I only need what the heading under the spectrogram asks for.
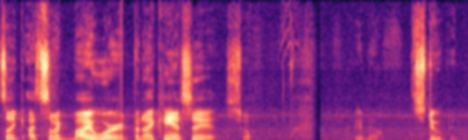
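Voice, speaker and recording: A man with an American accent at medium pitch and moderate pace, fairly even intonation but big swings in loudness, very clean recording with a silent background. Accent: rural Oregon accent, comes out sometimes. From rural Oregon. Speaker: sewing livestreamer. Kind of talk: casual livestream chat.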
